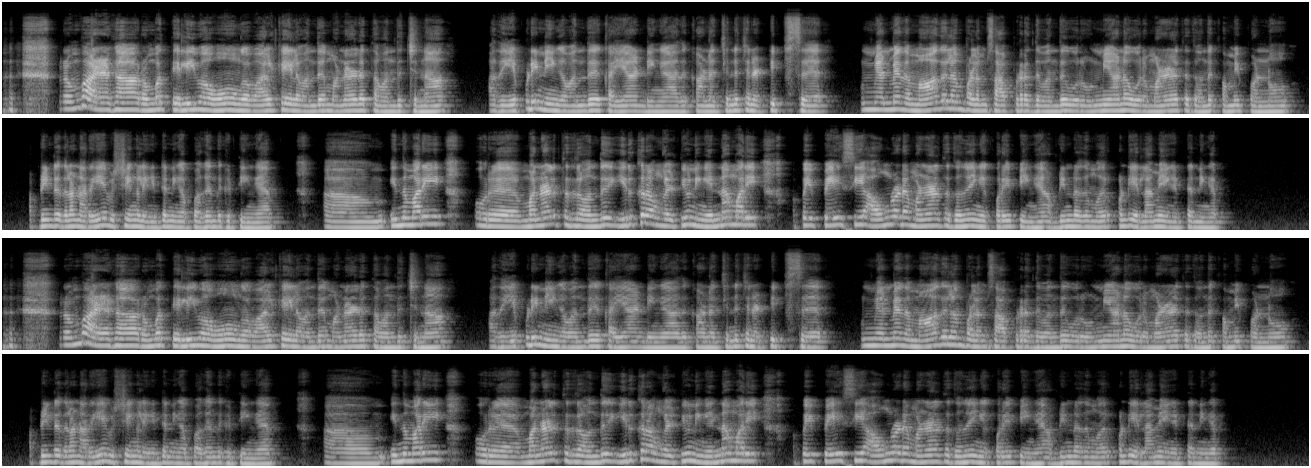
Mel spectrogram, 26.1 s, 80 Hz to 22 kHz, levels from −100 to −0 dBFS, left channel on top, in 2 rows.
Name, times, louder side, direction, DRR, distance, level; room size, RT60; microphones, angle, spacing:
voice 1, 0.0-4.4 4.9-8.2 8.6-12.9 13.3-25.2, left 3 dB, 85° left, 1.8 m, -29 dB
7.9 x 6.7 x 5.5 m
head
